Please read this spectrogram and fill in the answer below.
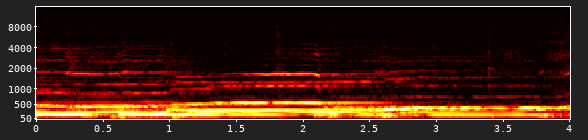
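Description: A mixed-voice a cappella group of six singing a slow song in held chords, with the backing voices humming sustained notes beneath the melody. The chords change every second or so.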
